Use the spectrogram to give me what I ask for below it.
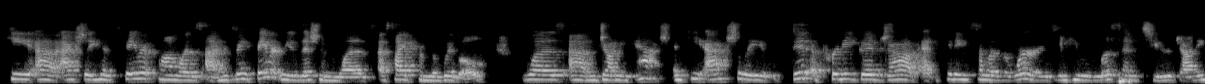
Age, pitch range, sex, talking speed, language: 30-49, 200-240 Hz, female, 200 wpm, English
